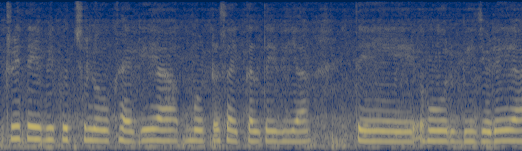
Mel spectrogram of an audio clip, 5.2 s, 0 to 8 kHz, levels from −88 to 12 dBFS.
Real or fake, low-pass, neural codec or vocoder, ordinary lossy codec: fake; none; codec, 16 kHz, 16 kbps, FreqCodec, smaller model; none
